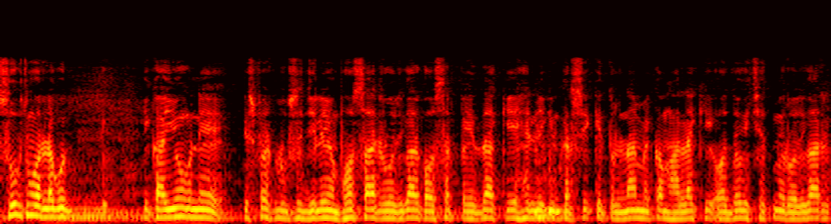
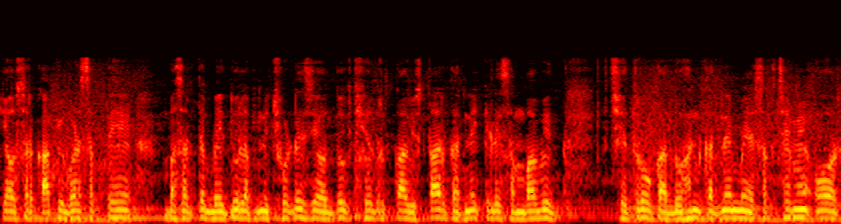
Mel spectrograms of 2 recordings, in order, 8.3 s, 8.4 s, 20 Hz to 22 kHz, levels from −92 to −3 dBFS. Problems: background sounds at intervals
